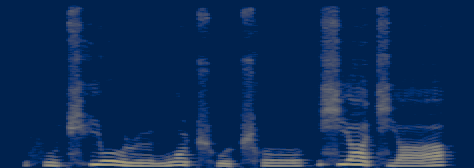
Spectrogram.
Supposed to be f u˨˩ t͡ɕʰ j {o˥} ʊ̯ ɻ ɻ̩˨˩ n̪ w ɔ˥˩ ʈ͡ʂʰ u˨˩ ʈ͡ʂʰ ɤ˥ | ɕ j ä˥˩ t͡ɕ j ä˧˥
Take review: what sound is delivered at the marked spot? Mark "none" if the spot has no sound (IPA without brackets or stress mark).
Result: o˥˩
